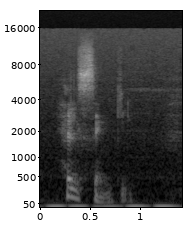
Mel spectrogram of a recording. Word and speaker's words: Helsinki: uh to the last just languages were the uh stress falls on the first syllable for example in finnish we have helsinki now the first one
